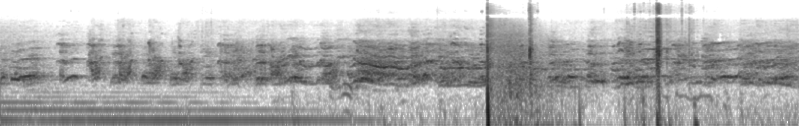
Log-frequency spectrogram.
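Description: A pack of rabbit hounds baying in full cry on a rabbit's trail. Three gunshots break in, about six and a half, seven and nearly nine seconds in; the first is the loudest, and the shots miss the rabbit.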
